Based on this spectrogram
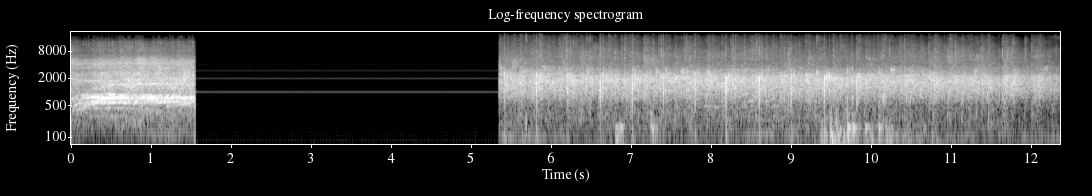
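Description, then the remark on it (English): An audience applauds in welcome for Simeon Fuchs, a speaker from the front lines of ministry in Scandinavia: a short loud burst, a sudden stretch of dead silence, then dense, steady clapping that continues strongly to the end. “And I want to hear a roaring welcome to Simeon Fuchs.”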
